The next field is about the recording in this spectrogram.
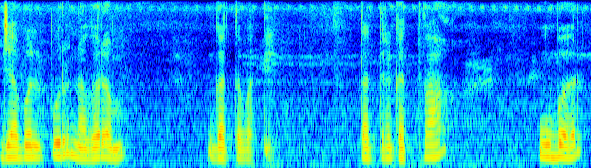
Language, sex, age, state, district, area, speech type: Sanskrit, female, 45-60, Maharashtra, Nagpur, urban, spontaneous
